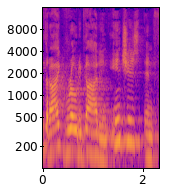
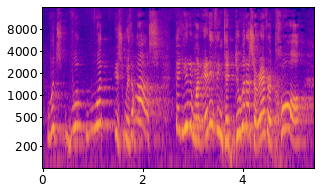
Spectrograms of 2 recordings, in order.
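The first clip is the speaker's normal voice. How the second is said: pleading questions, rising higher and higher; wife pouring out years of hurt, pitch climbing, a laugh breaking through; ex-wife's hurt questions; 7 semitones higher than usual. Retold or imitated. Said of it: "this is her talking now".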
